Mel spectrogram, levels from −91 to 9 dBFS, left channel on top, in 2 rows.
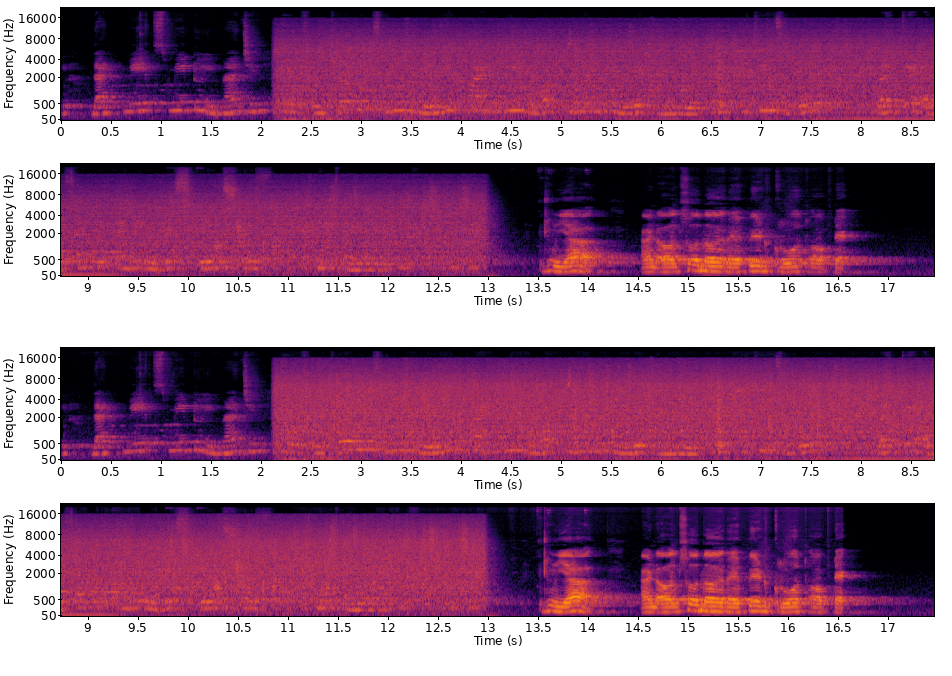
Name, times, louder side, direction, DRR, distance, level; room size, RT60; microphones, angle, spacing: voice 1, 0.0-6.5 6.8-10.8 11.3-12.0, equal, ahead, -3 dB, 2.0 m, -37 dB
sound 1, 2.1-13.0, right 4 dB, 30° right, 0.9 m, -30 dB
voice 2, 8.6-9.4 13.5-14.1 14.5-16.6, right 3 dB, 80° right, 8 dB, 0.7 m, -23 dB
19.0 x 6.9 x 2.9 m, 1.2 s
head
